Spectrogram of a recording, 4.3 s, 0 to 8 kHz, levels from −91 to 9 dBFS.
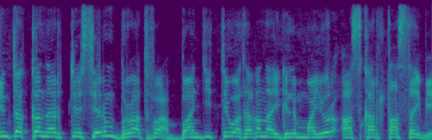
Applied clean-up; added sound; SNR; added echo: neural mask model Resemble Enhance denoiser.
